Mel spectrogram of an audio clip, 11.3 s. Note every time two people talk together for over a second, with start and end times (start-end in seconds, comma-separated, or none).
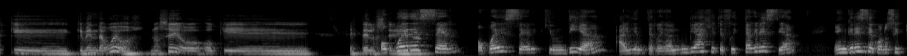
none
